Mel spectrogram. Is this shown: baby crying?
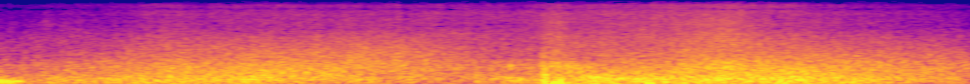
no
